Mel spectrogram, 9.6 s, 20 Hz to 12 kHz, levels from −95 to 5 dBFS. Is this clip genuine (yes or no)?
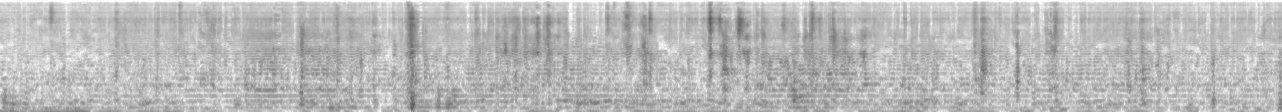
no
